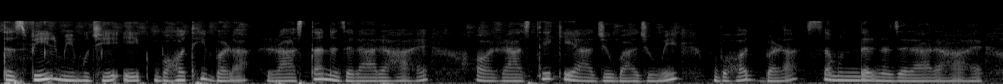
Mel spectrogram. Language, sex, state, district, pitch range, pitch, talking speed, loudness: Hindi, female, Bihar, Kishanganj, 160-200 Hz, 175 Hz, 145 wpm, -33 LUFS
